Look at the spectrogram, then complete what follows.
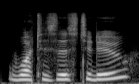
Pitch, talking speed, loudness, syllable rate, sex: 240 Hz, 215 wpm, -16 LUFS, 4.2 syllables/s, female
